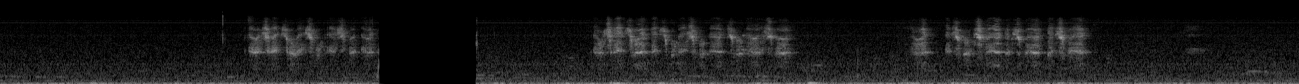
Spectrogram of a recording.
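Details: A pet cockatiel at its peak talking time gives bursts of scratchy, chattering chirps in short clustered runs.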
